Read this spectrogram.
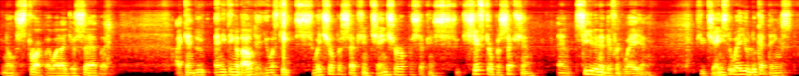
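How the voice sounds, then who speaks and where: A man's voice: fairly low pitch, brisk, slight background noise. A man who runs a spiritual teaching channel, talking straight to his viewers in a casual, emphatic, repetitive way. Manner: emphatic, repetitive, urging the listener. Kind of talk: casual spiritual pep talk.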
